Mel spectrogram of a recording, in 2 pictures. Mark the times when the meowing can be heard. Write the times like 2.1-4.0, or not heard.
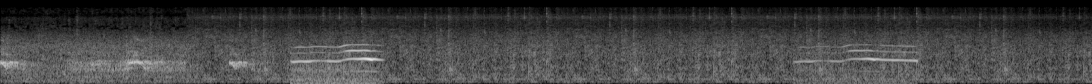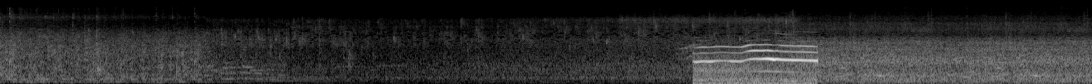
2.9-3.9, 7.9-9.2, 17.9-19.1.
